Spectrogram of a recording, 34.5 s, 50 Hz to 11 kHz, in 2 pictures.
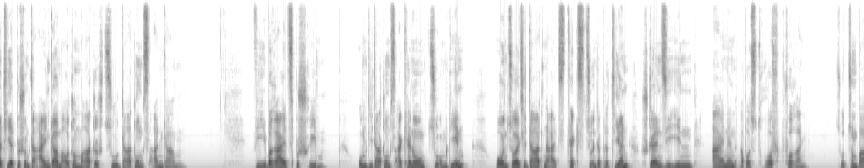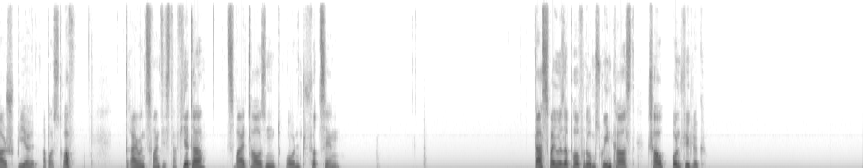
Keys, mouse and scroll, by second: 19.4-23.3 typing, 25.5 click.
